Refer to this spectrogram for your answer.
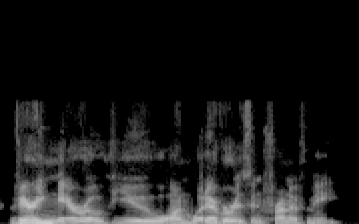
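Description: A woman with an American accent speaks at a medium pitch with ordinary pitch variation. She has a plain, everyday voice. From central Pennsylvania. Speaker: nature therapy guide and former pastor. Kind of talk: interview conversation. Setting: studio.

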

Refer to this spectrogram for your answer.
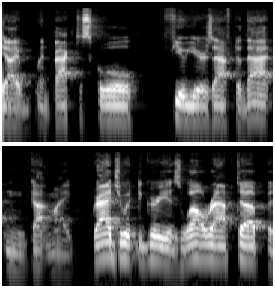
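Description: With an American accent, this man speaks at a very deep, low pitch. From US West Coast, Los Angeles. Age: 40s. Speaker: gym owner and entrepreneur. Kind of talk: casual interview. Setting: video call.

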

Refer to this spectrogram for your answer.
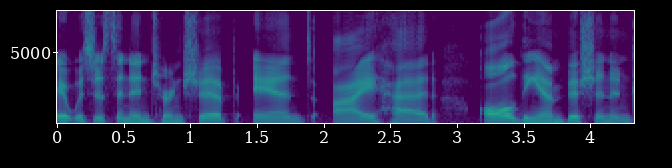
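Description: In a Midwestern US accent, a woman speaks at a fairly slow pace with a fairly low pitch and a bright, sharp tone. The recording is very clean, with a silent background. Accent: General American (Midwestern). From US Midwest, Kansas City. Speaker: personal finance educator and YouTuber. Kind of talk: interview.

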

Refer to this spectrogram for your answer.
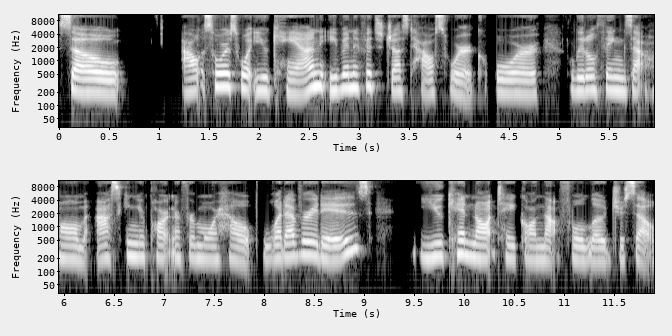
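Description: A woman speaks at a fairly slow pace in a medium pitch, with ordinary pitch variation and a plain, everyday voice. The sound is dry and close with no echo, over a quiet background. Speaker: podcast host. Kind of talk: casual interview chat.

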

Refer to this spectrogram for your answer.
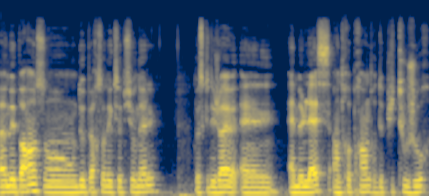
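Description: A man's monotone, flat voice at a moderate pace, with audible room echo. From French Pyrenees. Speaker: yoga teacher and studio co-owner. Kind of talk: casual interview.

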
